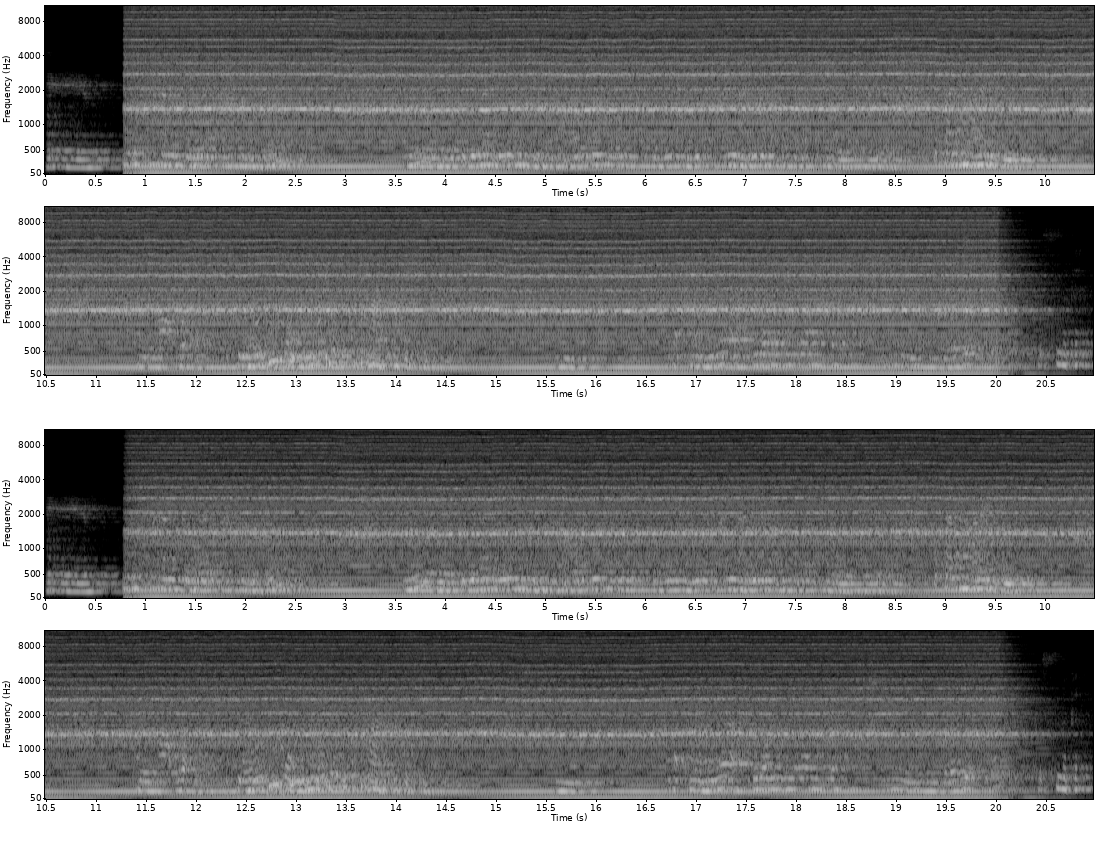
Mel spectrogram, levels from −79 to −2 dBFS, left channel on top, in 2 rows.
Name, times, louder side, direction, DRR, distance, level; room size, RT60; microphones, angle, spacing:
voice 1, 0.0-2.4 3.7-8.5 8.8-9.8 11.6-12.0 12.4-14.4, left 1 dB, 5° left, -1 dB, 0.8 m, -31 dB
sound 1, 0.8-20.0, left 3 dB, 85° left, 1.0 m, -27 dB
voice 2, 3.5-3.8 11.4-12.1 12.4-12.6 12.9-13.3 13.7-13.8 15.6-15.9 16.4-20.8, right 2 dB, 30° right, 0 dB, 0.4 m, -33 dB
7.1 x 5.7 x 4.6 m, 2.3 s
head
